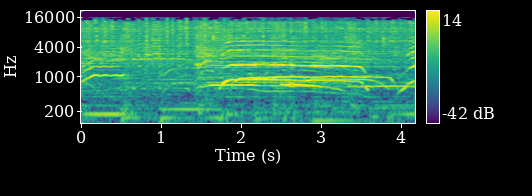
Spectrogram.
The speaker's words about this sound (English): Just as the coronavirus was starting to hit the US, Los Angeles had its last major public event before the stay-at-home order, the LA Marathon. If you could only see the colorful costumes, the smiles, and the family cheering their loved ones.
